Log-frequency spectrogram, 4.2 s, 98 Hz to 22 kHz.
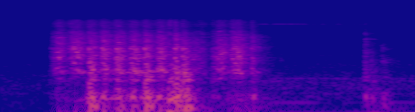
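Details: Yamaha GP1200R converted to a GP1800R, first start after priming, speedo cluster not installed: catches first try and runs loud and raw, unsilenced, for about two seconds, then shuts off. Nothing abnormal; the fuel line was not yet installed.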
